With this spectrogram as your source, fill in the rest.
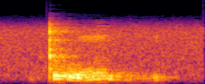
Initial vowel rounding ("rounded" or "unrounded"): rounded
